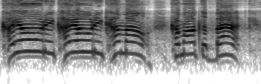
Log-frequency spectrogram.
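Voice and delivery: high, loud begging calls; desperate pleading. A narrator's reading. Monster begs Coyote to come out, desperate. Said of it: "he was getting desperate".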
